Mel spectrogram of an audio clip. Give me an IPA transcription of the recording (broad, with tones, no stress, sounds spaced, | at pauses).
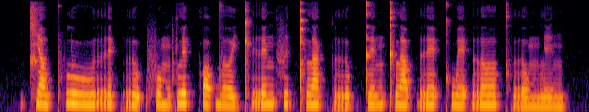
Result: t͡ɕ a˨˩ w pʰ l uː˩˦ r e˨˩ k̚ r u˨˩ ʔ f o˨˩ m k l e˦˥ k̚ ʔ ɔ˦˥ ʔ d ɤː˨˩ j kʰ r e˥˩ n f i˥˩ t̚ pʰ l a˦˥ k̚ p r u˨˩ k̚ t e˦˥ n kʰ l a˦˥ p̚ r e˦˥ ʔ kʰ w e˦˥ ʔ r ɤː˥˩ kʰ r o˧ m l i˧ n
